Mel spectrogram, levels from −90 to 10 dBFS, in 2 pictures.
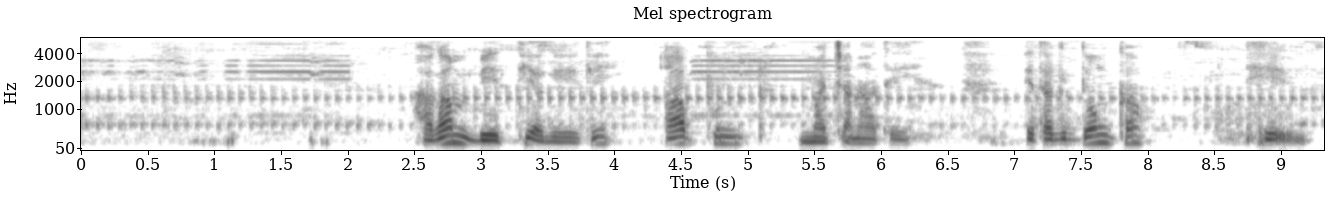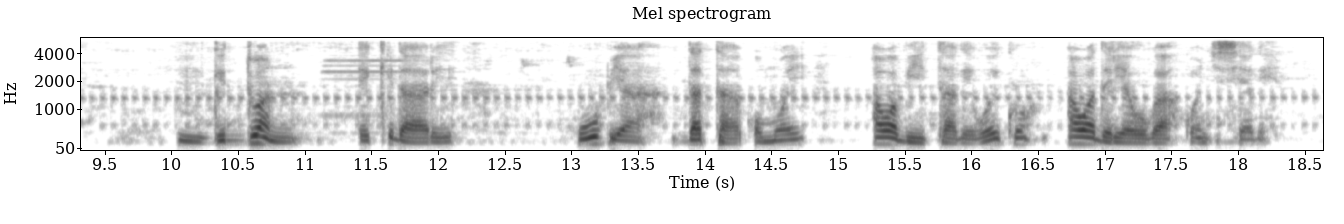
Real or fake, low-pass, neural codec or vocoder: real; 5.4 kHz; none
